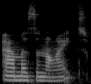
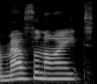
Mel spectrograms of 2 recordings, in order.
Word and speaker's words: Amazonite: That is what you want to see on Amazonite or Amazonite, depending on how your pronunciation you would like to pronounce it.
